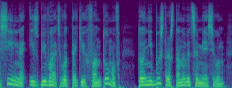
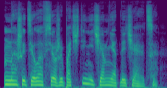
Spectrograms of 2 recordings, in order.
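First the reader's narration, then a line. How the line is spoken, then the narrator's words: Joyless chuckle. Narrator (Russian): невесело хохотнула женщина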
